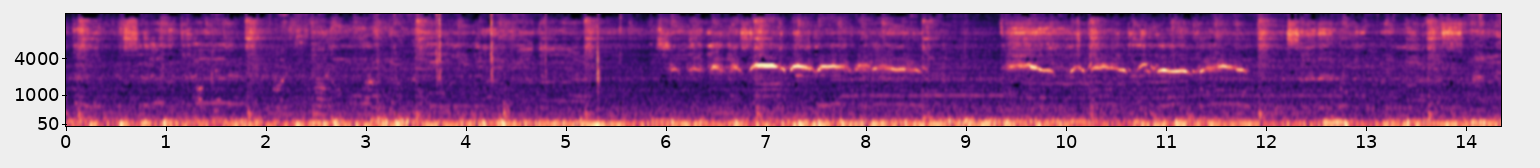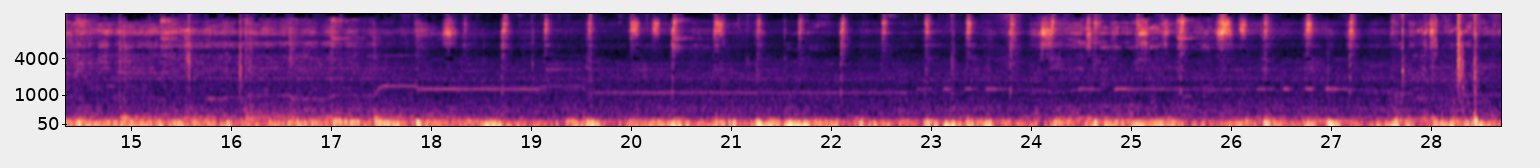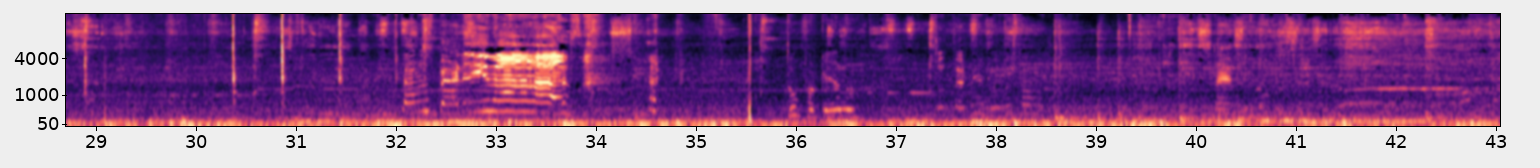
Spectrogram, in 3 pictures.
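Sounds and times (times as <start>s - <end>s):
car driving low rumble: 0.0s - 43.0s.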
